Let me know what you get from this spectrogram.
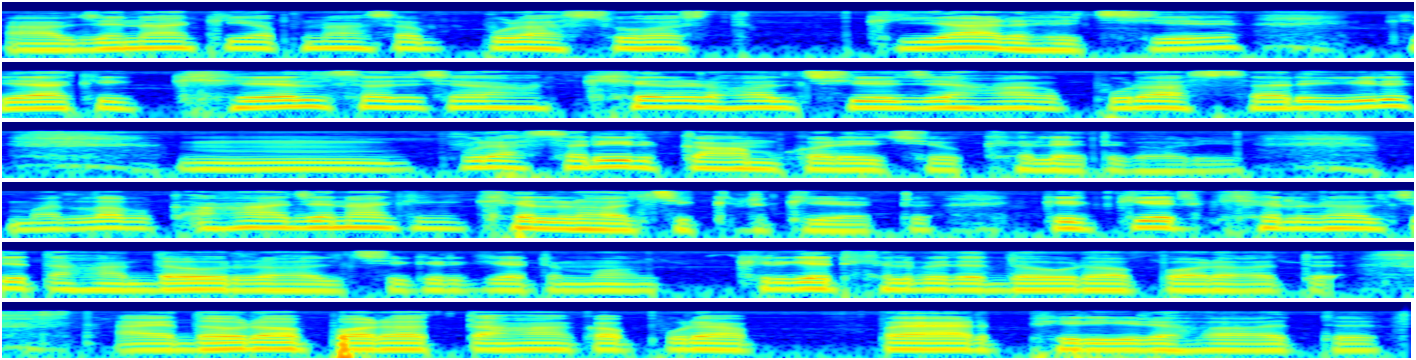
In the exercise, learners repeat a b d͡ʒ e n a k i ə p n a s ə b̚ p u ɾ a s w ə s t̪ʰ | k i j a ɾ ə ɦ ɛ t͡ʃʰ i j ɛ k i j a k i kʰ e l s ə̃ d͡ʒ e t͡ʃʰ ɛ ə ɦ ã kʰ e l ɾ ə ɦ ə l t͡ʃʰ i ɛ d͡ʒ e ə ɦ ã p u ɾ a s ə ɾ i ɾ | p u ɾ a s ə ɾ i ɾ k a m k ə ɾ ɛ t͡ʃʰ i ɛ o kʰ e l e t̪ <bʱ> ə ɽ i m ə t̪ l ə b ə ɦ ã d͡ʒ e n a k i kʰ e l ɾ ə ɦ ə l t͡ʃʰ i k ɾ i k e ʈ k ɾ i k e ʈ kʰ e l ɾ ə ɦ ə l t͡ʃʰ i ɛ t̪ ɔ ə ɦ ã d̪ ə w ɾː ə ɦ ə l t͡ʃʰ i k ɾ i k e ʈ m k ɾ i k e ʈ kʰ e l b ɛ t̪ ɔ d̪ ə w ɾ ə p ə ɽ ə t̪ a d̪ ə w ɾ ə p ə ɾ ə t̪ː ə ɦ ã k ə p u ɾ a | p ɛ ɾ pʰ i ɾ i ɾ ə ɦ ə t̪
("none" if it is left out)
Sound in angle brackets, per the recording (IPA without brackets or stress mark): ɡʱ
